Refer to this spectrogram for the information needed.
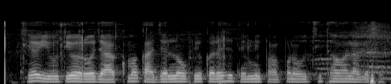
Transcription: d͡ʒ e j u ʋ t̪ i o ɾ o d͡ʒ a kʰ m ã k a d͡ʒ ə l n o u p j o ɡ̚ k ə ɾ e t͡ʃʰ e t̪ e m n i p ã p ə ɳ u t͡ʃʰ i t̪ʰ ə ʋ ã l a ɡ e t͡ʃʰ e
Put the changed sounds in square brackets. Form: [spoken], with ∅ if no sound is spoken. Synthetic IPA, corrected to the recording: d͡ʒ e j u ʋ t̪ i o ɾ o d͡ʒ a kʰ m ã k a d͡ʒ ə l n o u p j o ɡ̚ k ə ɾ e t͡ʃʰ e t̪ e m n i p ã p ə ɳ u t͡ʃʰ i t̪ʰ ə ʋ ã l a ɡ e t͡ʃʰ e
